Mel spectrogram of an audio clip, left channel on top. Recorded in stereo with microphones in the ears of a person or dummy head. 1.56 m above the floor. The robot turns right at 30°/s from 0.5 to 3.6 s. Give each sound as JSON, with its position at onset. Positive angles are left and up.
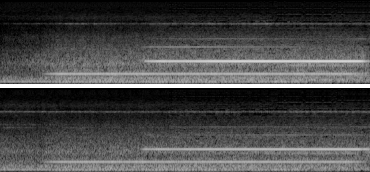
{"t": 1.4, "sound": "a flute", "azimuth_deg": 145, "distance_m": 4.0}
